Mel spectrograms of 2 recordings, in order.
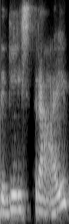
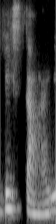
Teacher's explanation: Another substitution of the voiced velar fricative is the labiodental fricative V. An example word is the word glistrai, produced as vistai at 3-7.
